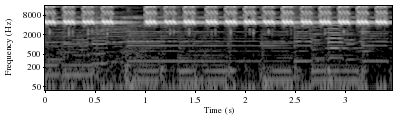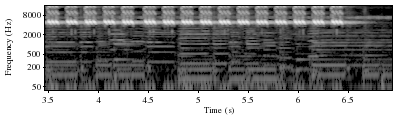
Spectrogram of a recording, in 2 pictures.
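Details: Night-singing dế mèn cricket giving a loud, fast train of sharp high pulses, a brief break after the first second, then steady chirping that fades out at the end; quiet music plays underneath.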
